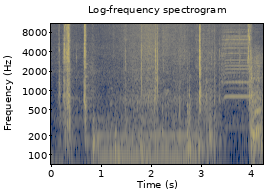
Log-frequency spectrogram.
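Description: Subaru Impreza WRX STi's ignition being switched on before start-up: a few sharp clicks, then a low steady electric hum for about two seconds, typical of the fuel pump priming, and a short high tone near the end.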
